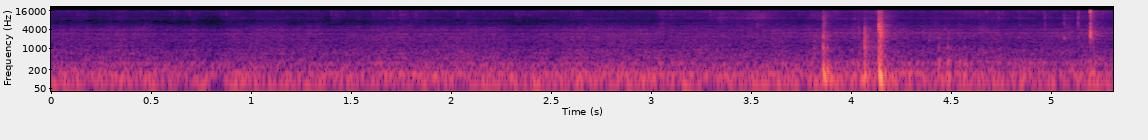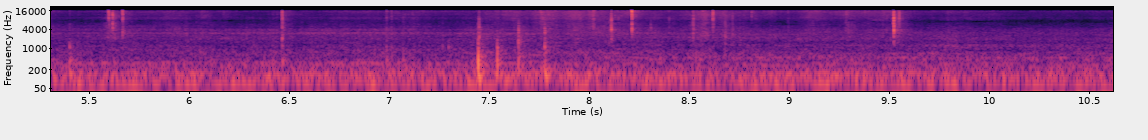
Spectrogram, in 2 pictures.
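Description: Handling noise from a pistol: a few light clicks and knocks as it is moved against a glass display case, the sharpest about four seconds in and near seven and a half seconds, over a steady low background hum.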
